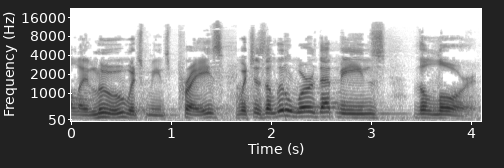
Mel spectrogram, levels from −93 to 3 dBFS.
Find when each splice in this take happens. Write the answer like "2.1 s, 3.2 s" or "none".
1.7 s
